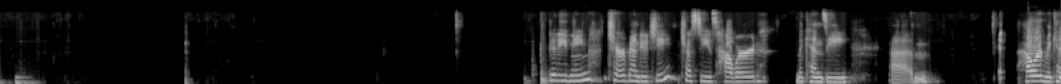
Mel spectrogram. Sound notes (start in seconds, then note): none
